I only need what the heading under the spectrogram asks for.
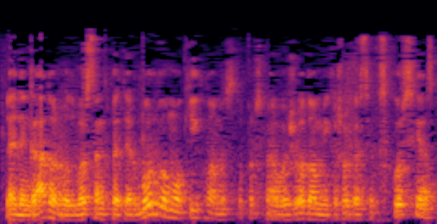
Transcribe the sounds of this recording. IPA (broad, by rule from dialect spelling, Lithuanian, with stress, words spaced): lʲɛnʲɪŋˈɡrɑːdoː ɐrˈbɐ dɐˈbɐr sɐŋkt pʲɛtʲɛrˈbʊrɡoː moːˈkʲiːklˠoːmʲɪs tɐ prɐsʲˈmʲɛ ʋɐˈʒʲuɔdɐʋoːm iː kɐʃˈkoːkʲɛs ɛksˈkʊrʲsʲɪjɛs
